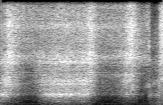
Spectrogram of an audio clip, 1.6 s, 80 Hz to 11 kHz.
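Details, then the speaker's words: ResMed CPAP machine, just under 5 years old: breathy airflow hiss rising and falling with a thin whine on the inhale stroke that worsened over a month; owner suspects dirt or fouling on the turbine blades. "What we're working on today is a ResMed CPAP machine that's got a whine to it."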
